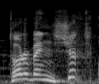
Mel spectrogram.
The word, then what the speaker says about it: Torben Schutt: Alemán, pronunciado en alemán Torben Schutt.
